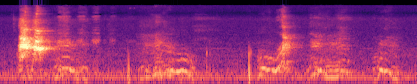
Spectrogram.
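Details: Nine-month-old female Maltese chasing her tail indoors just after a bath: one sharp high bark opens, followed by low playful growls and grumbles in short bursts, with a couple of light taps.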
